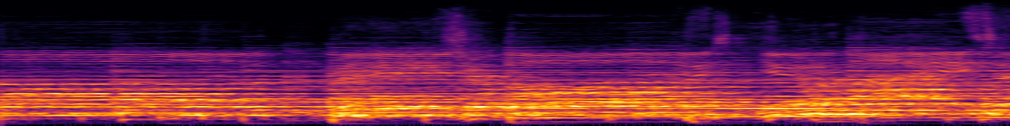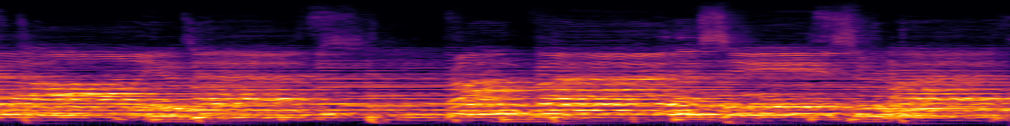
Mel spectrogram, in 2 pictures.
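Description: Church worship singing: singers at microphones and a congregation sing a praise hymn together with band accompaniment, with short crashes marking the beat every second or two.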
